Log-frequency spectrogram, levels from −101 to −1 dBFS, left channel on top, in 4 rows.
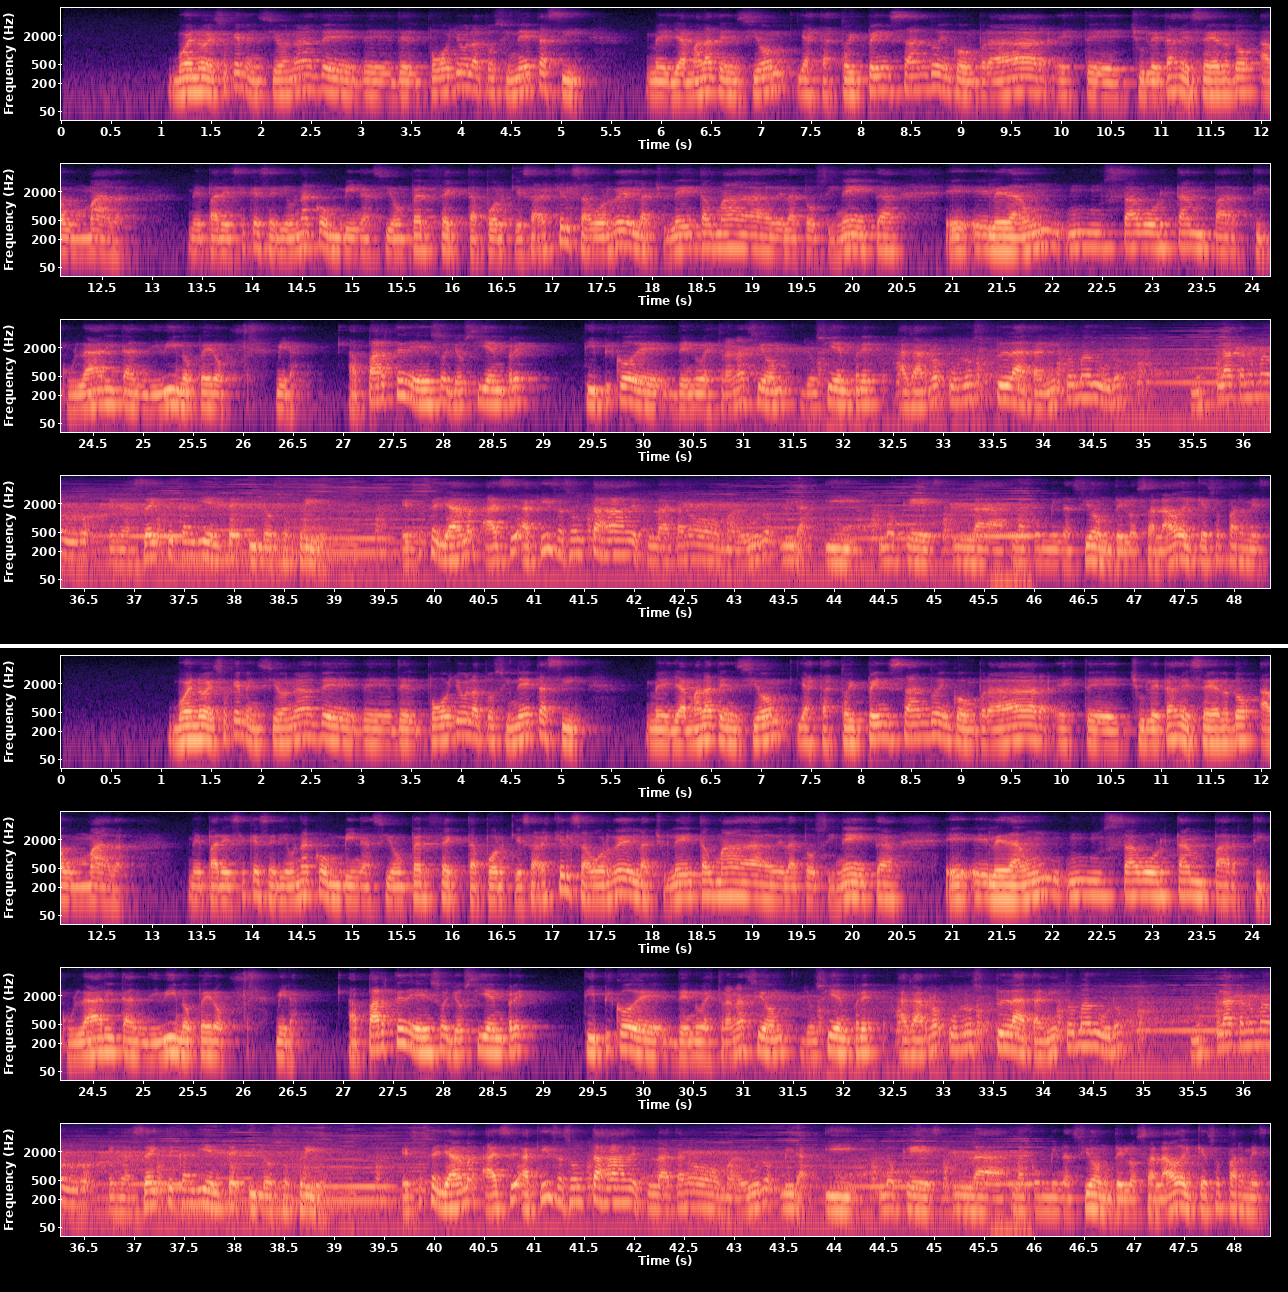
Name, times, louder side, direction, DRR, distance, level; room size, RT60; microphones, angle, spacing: voice 1, 1.1-5.2 5.8-12.7 13.4-26.6 27.1-28.9 29.4-34.9 35.5-39.0 39.7-48.3, right 2 dB, 20° right, 5 dB, 0.3 m, -23 dB
sound 1, 30.9-46.0, right 1 dB, 50° right, 1.0 m, -33 dB
7.4 x 2.6 x 2.3 m, 0.70 s
head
